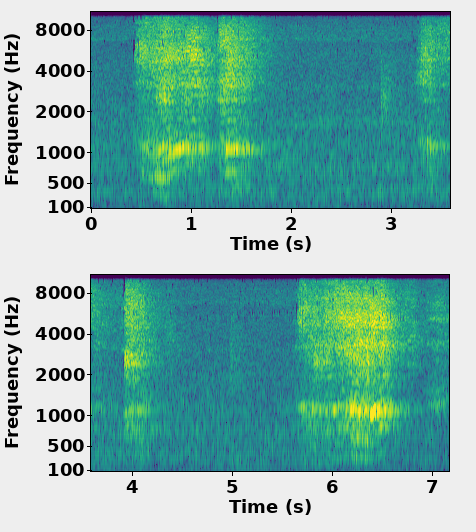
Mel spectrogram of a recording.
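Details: Adult crashed asleep on a couch snoring: loud, harsh snorting breaths both in and out, with a fluttering quality, in a quiet room.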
